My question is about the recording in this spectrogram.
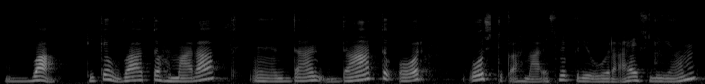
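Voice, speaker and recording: In an online grammar lesson, a woman explains things patiently, slowly sounding out syllables and putting questions to the class. Her voice is low, with a lively intonation.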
